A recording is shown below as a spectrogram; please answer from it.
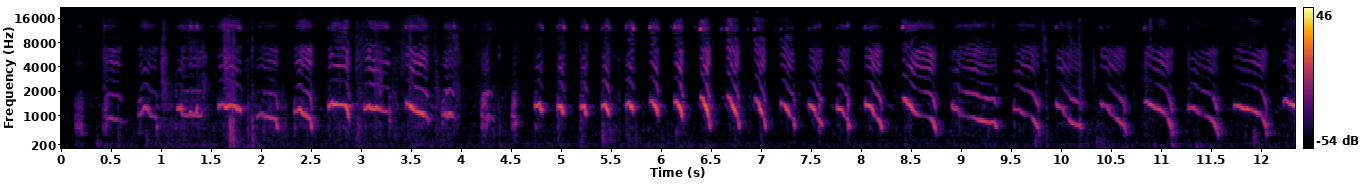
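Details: Puppies giving a fast, steady series of high, whiny yelps, each sliding sharply downward in pitch, repeated about four times a second for the whole stretch with no other sounds.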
